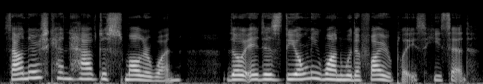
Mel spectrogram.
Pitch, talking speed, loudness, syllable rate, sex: 225 Hz, 210 wpm, -18 LUFS, 6.0 syllables/s, female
